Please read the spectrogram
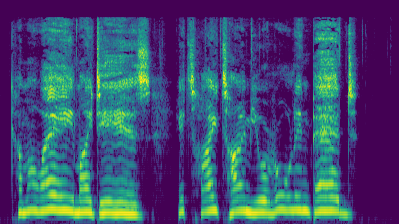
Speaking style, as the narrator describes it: a canary called out in a trembling voice to its children

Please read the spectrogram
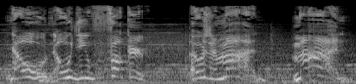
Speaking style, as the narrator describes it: screamed

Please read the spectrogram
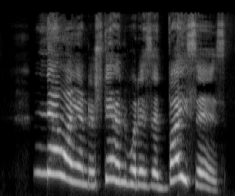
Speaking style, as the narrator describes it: exclaimed the emperor

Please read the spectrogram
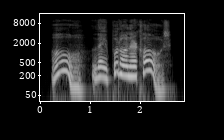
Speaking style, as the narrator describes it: exclaimed with pleasure

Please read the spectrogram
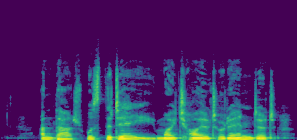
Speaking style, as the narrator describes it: Bridie murmured

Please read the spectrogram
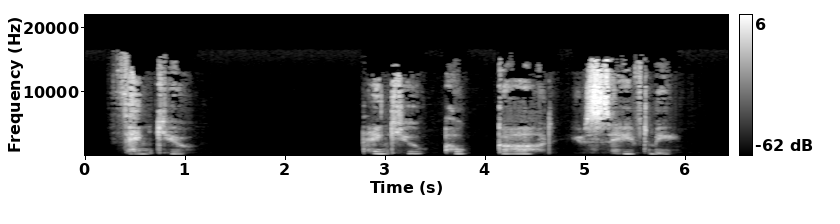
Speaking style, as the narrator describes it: She whispered over and over

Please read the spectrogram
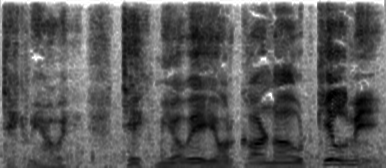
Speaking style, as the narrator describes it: Yudhishthir panted

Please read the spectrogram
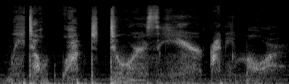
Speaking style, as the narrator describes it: a little voice that whispered

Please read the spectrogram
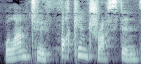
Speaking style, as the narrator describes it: snarled Pippa, eyes fixed on the medical tools in restrained horror

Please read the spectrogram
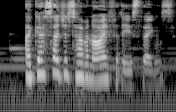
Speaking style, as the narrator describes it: he chuckled back

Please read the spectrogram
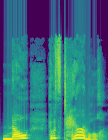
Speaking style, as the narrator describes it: Lana groaned

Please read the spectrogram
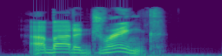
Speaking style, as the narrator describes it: Tennyson growled

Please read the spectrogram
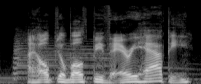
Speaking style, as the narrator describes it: he said sarcastically

